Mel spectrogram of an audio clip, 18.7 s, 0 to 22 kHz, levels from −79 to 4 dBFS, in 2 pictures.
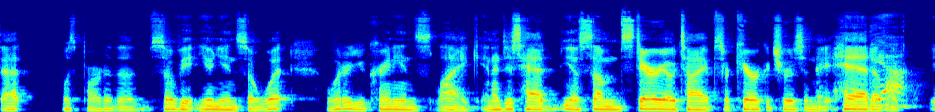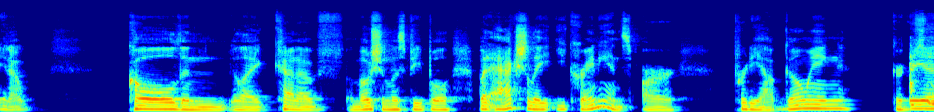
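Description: At 8.13 to 8.18 s the speech breaks up briefly. This is damaged data in a compressed stream. Some bytes in the encoded audio were lost or overwritten. The decoder misread those frames and lost sync. It then hunted for the next valid frame header and resumed. The same fault returns at 18.41 to 18.46 s, near the end. Each burst lasts about 50 ms.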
